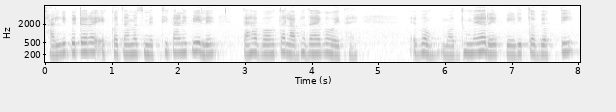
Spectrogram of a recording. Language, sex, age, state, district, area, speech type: Odia, female, 18-30, Odisha, Nayagarh, rural, spontaneous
